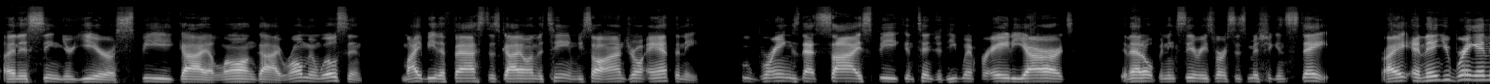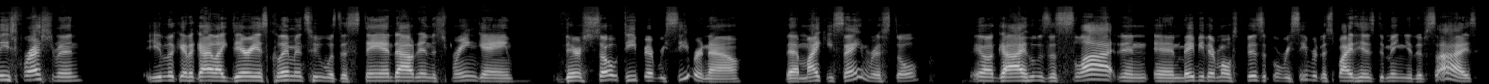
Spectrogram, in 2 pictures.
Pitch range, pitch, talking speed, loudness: 145-180 Hz, 155 Hz, 190 wpm, -23 LUFS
